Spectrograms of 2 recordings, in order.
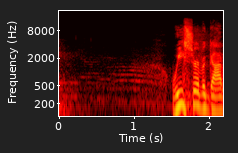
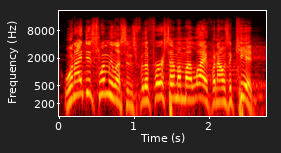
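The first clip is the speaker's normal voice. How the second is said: much higher and louder, ringing out; full-force preaching; 9 semitones higher, 10 dB louder than usual. Acted. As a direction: lift the room with it.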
